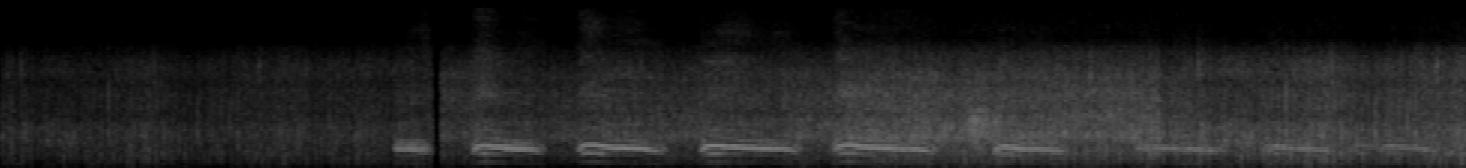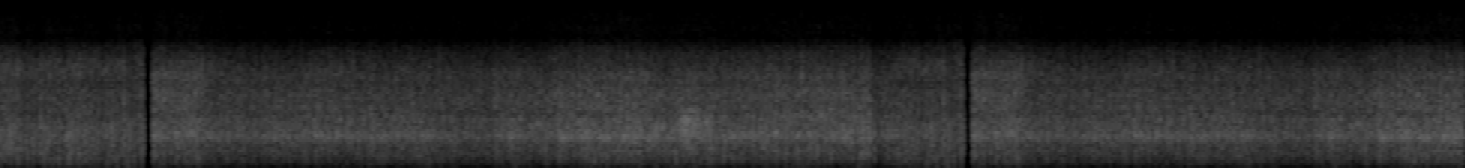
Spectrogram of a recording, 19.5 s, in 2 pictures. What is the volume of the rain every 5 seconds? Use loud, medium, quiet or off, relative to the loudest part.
medium, loud, loud, loud.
